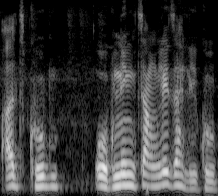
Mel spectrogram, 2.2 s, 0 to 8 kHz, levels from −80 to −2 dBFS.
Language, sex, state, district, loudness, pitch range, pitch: Marathi, male, Maharashtra, Pune, -20 LUFS, 135-165 Hz, 150 Hz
